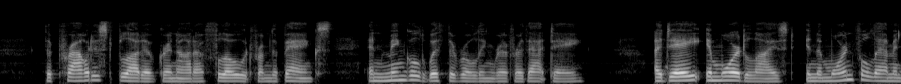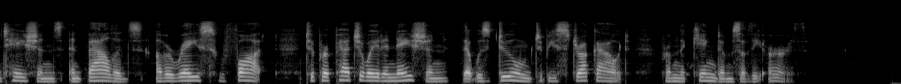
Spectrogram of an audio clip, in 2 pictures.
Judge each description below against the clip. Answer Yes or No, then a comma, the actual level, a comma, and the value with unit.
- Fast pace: No, average, 165 wpm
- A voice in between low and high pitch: Yes, medium, 155 Hz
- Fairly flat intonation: No, average, 3.8 semitones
